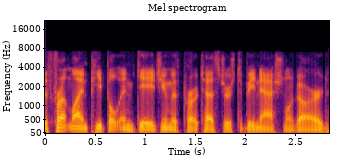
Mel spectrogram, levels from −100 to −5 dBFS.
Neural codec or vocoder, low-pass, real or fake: codec, 16 kHz, 8 kbps, FunCodec, trained on Chinese and English, 25 frames a second; 7.2 kHz; fake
